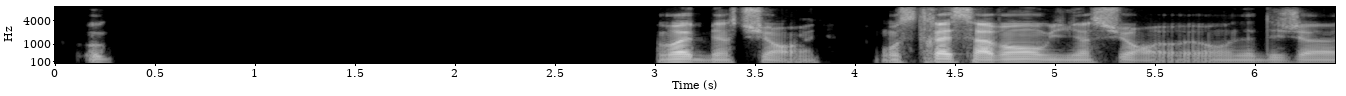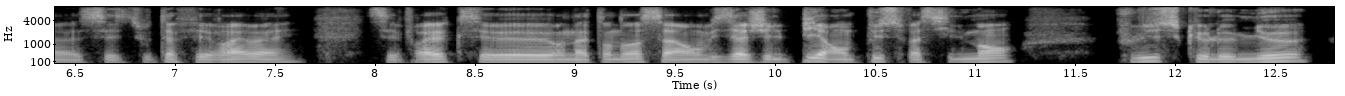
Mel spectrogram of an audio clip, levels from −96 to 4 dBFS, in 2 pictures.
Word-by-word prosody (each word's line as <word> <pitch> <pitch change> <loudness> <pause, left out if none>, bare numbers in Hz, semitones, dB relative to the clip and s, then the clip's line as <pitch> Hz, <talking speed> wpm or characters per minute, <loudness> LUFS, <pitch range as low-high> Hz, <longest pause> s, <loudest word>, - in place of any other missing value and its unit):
O - - -8 2.7
Ouais 105 +2 +6
bien 90 -1 -3
sûr - - +3
ouais. - - -14 0.4
On - - -4
stresse - - +7
avant, 100 +3 +6
oui 95 -1 -6
bien 90 0 -4
sûr, 85 - +1
heu, - - -11
on 85 0 -10
a 90 - -10
déjà, 90 0 -5
heu 85 - -10
c'est 85 0 -4
tout - - -12
à - - -2
fait 100 - -8
vrai, 100 +3 -1
ouais. 105 -1 -5 0.3
C'est - - -7
vrai 105 +2 +1
que - - -7
ce 95 -1 -1
on 95 0 -5
a 95 - -1
tendance 105 +3 -2
à 90 - +3
envisager 95 +2 +1
le 100 - -9
pire 95 +3 +1
en 95 - -4
plus 120 +4 -1
facilement, 105 +6 -2 0.5
plus 130 +2 +1
que 110 - -4
le 100 -1 -4
mieux 120 +7 -2
95 Hz, 190 wpm, -24 LUFS, 90-105 Hz, 2.7 s, stresse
